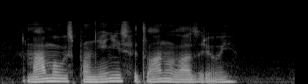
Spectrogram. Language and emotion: Russian, neutral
